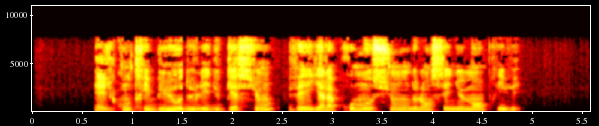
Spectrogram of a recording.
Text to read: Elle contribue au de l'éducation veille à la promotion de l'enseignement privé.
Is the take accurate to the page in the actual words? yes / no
yes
